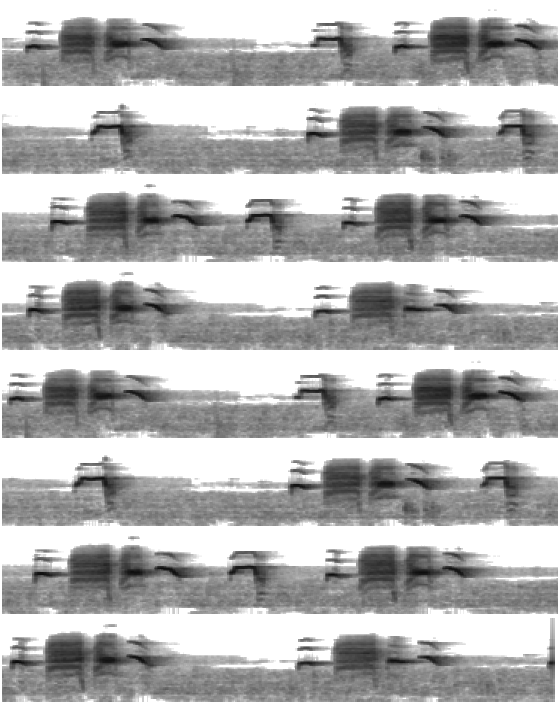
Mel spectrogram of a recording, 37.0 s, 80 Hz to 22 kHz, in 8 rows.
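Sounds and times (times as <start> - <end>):
ekek geling bird call variation: 0.2 - 1.6, 2.6 - 4.7, 5.4 - 6.0, 7.2 - 13.5, 14.1 - 15.5, 16.5 - 18.0, 18.6 - 20.0, 21.0 - 23.1, 23.8 - 24.3, 25.6 - 31.9, 32.5 - 33.9, 34.9 - 36.3.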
